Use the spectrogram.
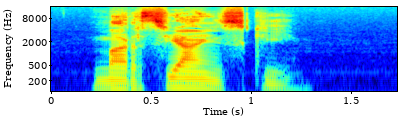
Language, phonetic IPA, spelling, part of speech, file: Polish, [marˈsʲjä̃j̃sʲci], marsjański, adjective, Pl-marsjański.ogg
